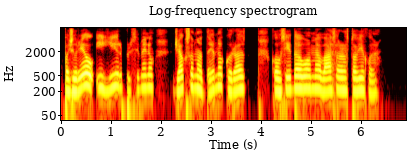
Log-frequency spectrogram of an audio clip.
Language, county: Lithuanian, Tauragė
